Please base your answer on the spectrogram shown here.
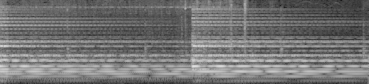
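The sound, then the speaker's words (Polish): Many clocks tick together in a clockmaker's workshop, their steady overlapping ticks forming a continuous rhythmic clatter layered over a sustained ringing hum. The ticks stay loud and even with no voices. “czy jak panu tak ciągle chodzą zegary, to się przyzwyczaja człowiek, czy już powoli wariuje?”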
